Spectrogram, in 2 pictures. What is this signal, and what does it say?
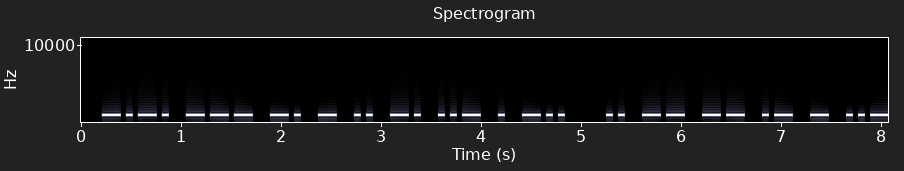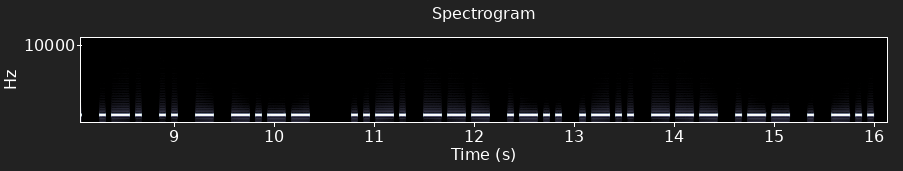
Morse code, heard as a keyed tone, about 20 wpm, 1000 Hz. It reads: CONTINUED IMMATURITY FOLLOWED
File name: qotdfiles / 20wpm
